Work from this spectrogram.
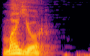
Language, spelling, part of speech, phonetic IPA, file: Russian, майор, noun, [mɐˈjɵr], Ru-майор.ogg
- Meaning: major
